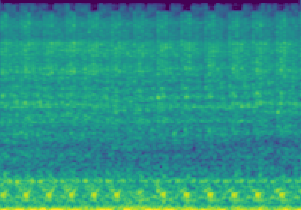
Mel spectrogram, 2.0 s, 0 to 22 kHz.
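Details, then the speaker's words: 1961 Chevy Bel Air 235 inline six, 3-speed column manual, off the road since 1981, runs again on day three with new gas tank and starter switch; even steady idle, six or seven soft pulses a second, no knocks. "and she's alive and she sounds really good it idles beautifully this car has been off the road since 81."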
